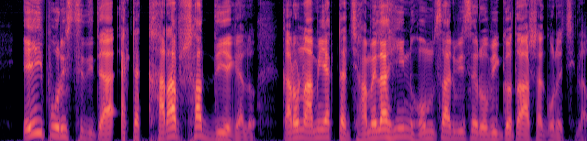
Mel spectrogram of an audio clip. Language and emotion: Bengali, disgusted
